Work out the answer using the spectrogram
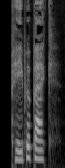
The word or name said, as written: PAPERBACKS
